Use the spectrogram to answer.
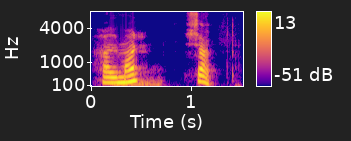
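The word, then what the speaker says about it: Hjalmar Schacht: recovery to the economics लमर शक्त लमर जे ए will be silent लमार शाक्त हु एम at full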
